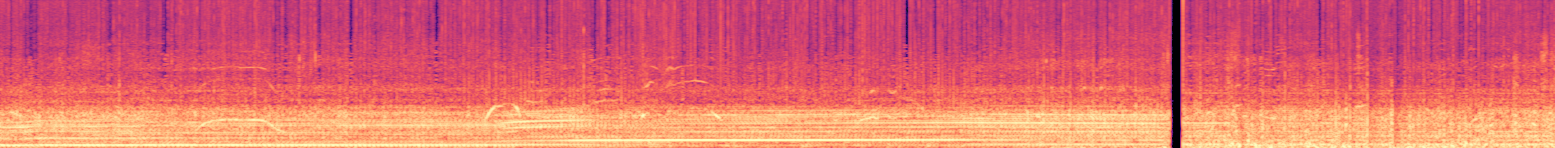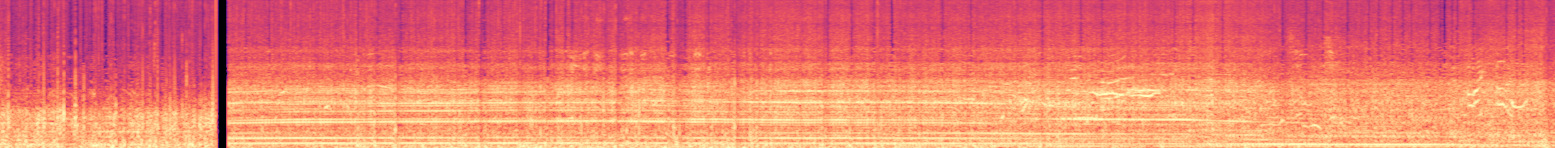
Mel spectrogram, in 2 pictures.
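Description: Motorboat engine running under way at speed, a steady drone whose pitch shifts up and down a few times, with wind and water rush over it. The sound cuts out for an instant twice.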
